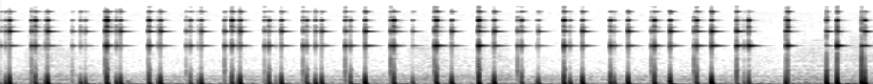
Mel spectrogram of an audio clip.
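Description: A small, clear, faceted glass tumbler, hollow and empty, is held in the palm and tapped with fingernails. It gives a quick, steady run of short, bright clinks, each ringing with a clear glassy tone and high overtones that die away almost at once.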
